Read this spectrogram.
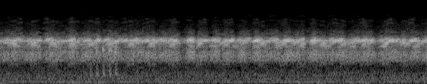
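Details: Countryside frogs calling at night, a dense unbroken chorus of rapid pulsed croaks massed in a bright mid-high band, steady in loudness throughout, with no other clear sounds.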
